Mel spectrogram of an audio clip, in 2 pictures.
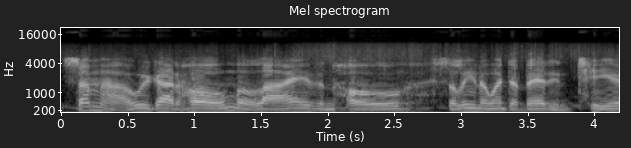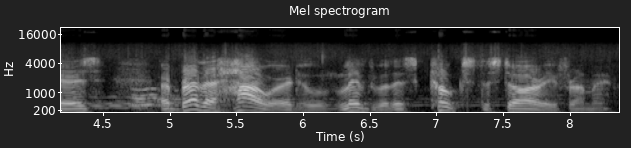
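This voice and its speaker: A man's voice: medium pitch, moderate pace, a bit bright, natural voice, rough recording. An actor playing an obsessed, stubborn collector who narrates his own downfall in dramatic 1940s radio style. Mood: defensive. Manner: intense, dramatic. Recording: old radio recording with music behind.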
